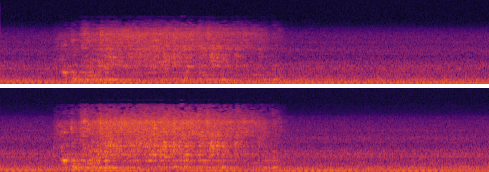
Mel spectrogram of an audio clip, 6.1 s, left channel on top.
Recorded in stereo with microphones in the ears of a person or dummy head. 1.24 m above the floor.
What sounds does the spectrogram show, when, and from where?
0.7 s a toilet flushing: 35° right (ahead or behind), 1.6 m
